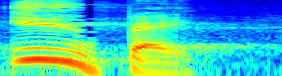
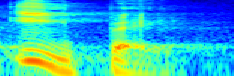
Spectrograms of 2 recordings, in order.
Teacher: with a few speakers, yu becomes yi in the south of China. Instead of saying yu bei, they'll say yi bei.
